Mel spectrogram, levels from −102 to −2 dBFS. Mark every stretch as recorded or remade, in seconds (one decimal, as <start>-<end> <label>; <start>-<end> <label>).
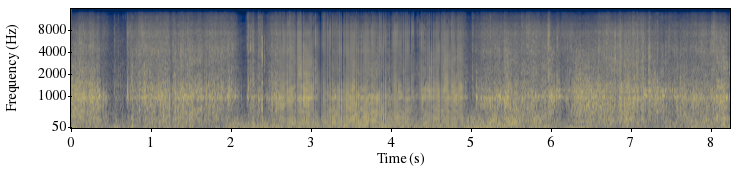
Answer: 0.0-2.6 recorded; 2.6-4.9 remade; 4.9-8.2 recorded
